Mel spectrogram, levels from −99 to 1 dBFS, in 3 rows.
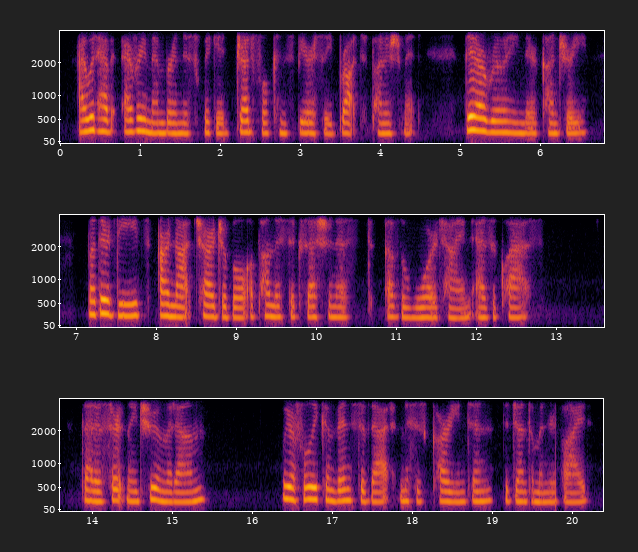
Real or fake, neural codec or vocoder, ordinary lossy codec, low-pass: fake; codec, 16 kHz in and 24 kHz out, 1 kbps, XY-Tokenizer; Opus, 32 kbps; 3.6 kHz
